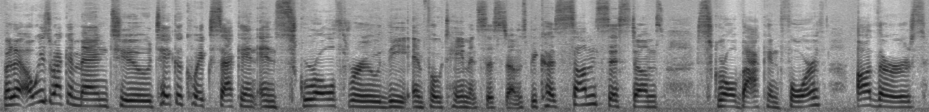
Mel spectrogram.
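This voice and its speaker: A woman's voice: medium pitch, a little slow, darkish tone. An enthusiastic woman presenting a car review in a mid-range voice. She talks chattily through each feature with little laughs, over a faint hum in the background. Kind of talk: upbeat car review walkthrough.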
